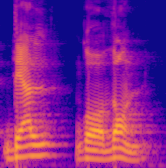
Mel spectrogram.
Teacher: la gue nuevamente no es oclusiva sino que es aproximante porque la gue solo permanece oclusiva justo detrás de pausa y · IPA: ðe̯al.ɣo.ˈðon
